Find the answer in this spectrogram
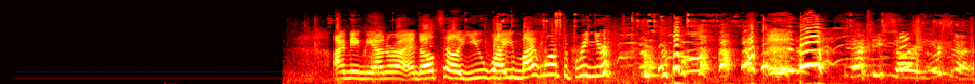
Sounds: pets, Speech, Bow-wow, Dog, Animal

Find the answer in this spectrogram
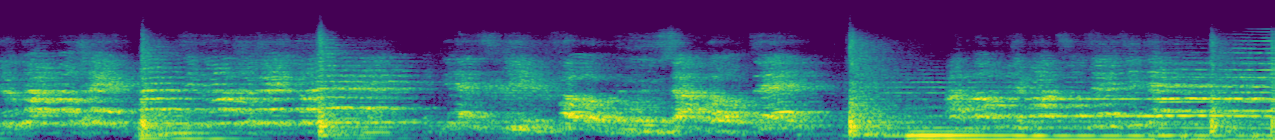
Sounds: Music

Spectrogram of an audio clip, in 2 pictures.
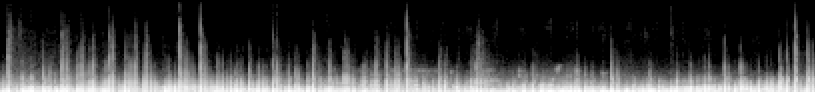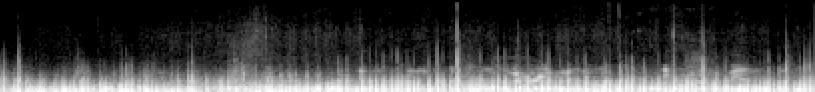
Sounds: Speech, Vehicle

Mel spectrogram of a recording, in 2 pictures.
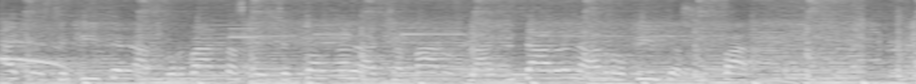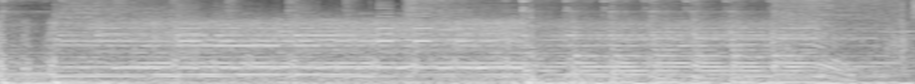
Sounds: Rock and roll, Music

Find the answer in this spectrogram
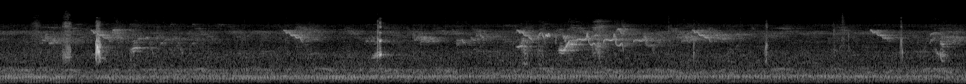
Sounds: mynah bird singing

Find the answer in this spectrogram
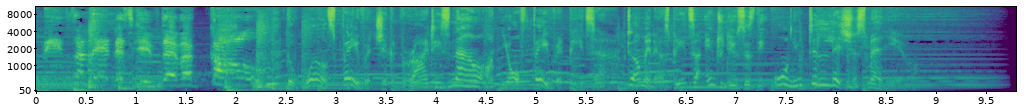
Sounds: Music, Speech

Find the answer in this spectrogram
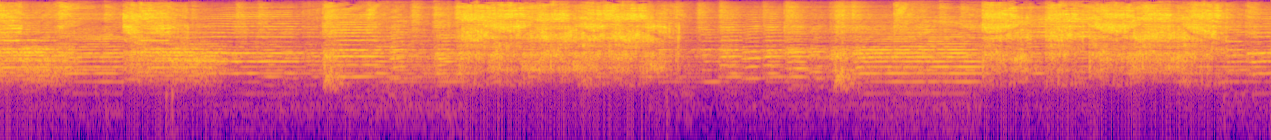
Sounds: Music

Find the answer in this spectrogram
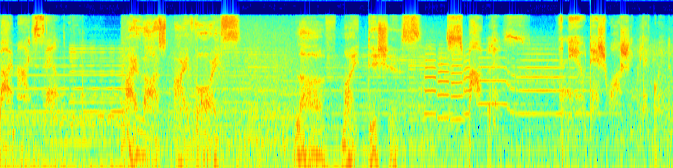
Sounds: Music, Speech

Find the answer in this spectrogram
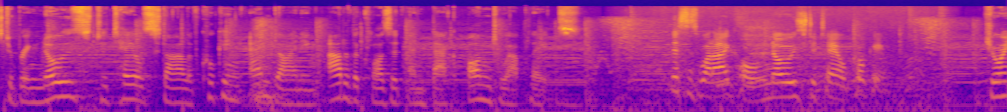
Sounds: Speech

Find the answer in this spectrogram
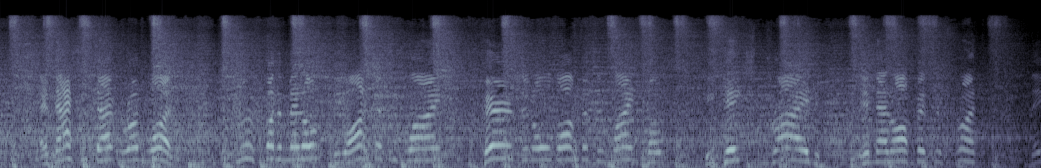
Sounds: Music, Speech

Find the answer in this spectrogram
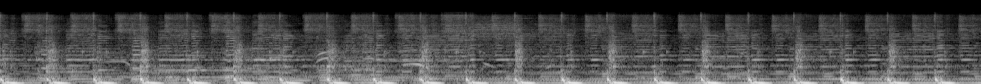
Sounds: Speech, Music

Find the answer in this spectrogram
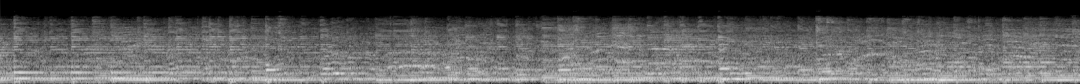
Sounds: Music, Speech

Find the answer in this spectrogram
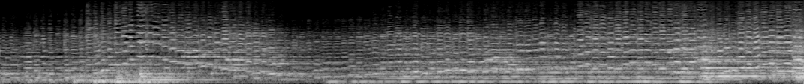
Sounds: Musical instrument, Music, fiddle

